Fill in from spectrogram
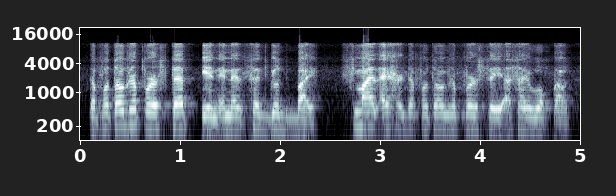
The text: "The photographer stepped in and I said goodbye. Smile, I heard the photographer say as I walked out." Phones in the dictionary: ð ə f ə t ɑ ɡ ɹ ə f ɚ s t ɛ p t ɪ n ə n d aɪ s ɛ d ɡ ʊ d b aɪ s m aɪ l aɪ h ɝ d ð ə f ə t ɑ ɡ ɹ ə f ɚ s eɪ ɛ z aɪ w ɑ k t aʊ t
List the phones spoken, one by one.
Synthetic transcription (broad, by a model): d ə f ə t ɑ ɡ ɹ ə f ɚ s t ɛ p t ɪ n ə n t s ɛ d ɡ ʊ d b aɪ s m aɪ l aɪ h ɝ d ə f ə t ɑ ɡ ɹ ə f ɚ s eɪ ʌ s aɪ w ɑ k t aʊ t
